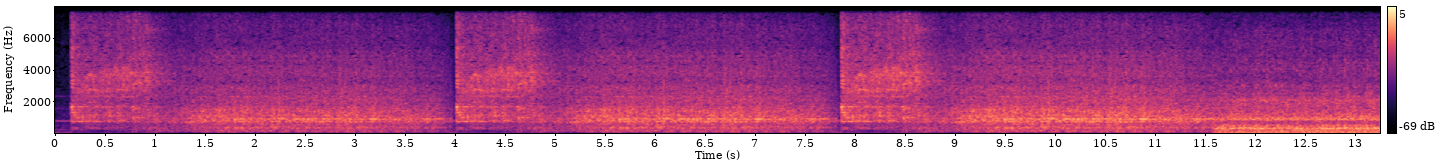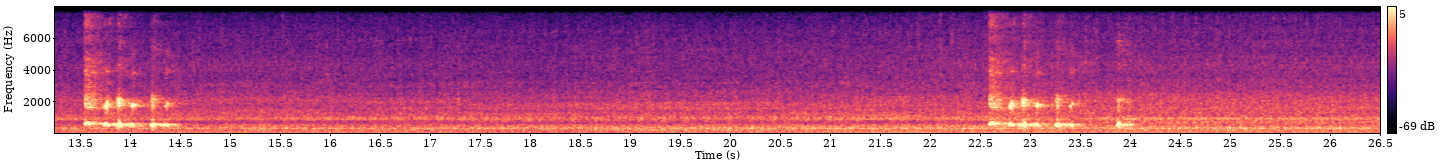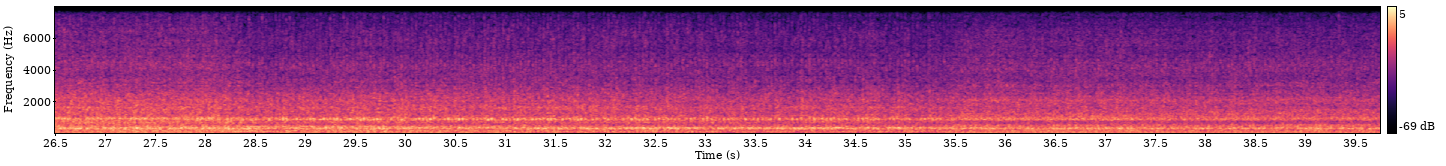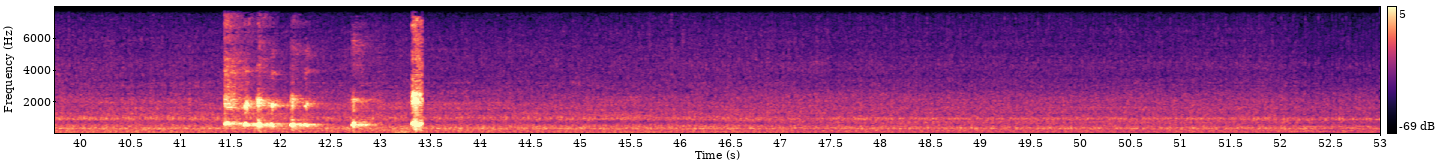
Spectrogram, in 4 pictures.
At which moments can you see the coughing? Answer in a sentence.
You can hear the coughing from 13.5 to 14.5 s, from 22.6 to 24.1 s and from 41.4 to 43.5 s.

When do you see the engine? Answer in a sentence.
You can hear the engine from 0.0 to 52.9 s.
